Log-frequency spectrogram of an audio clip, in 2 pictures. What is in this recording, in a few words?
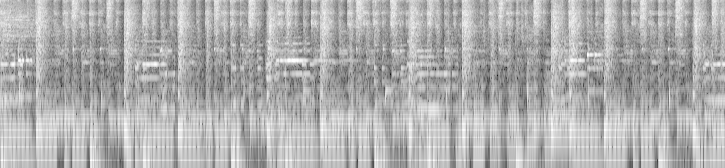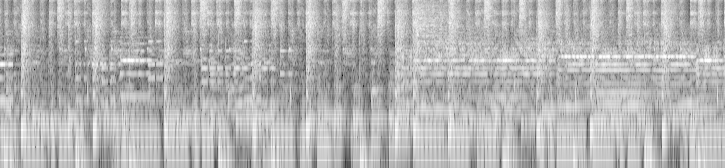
Boss Stage Loop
